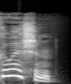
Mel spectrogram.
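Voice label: "coercion", English, British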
